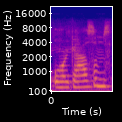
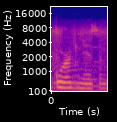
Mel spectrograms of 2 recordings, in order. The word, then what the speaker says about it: orgasm: We could talk about female ejaculation, multiple orgasms, the G-spot, that sort of thing. Everything you wanted to know that the parents wouldn't tell you. What's a multiple organism? It's pronounced orgasm, Oscar, not organism.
